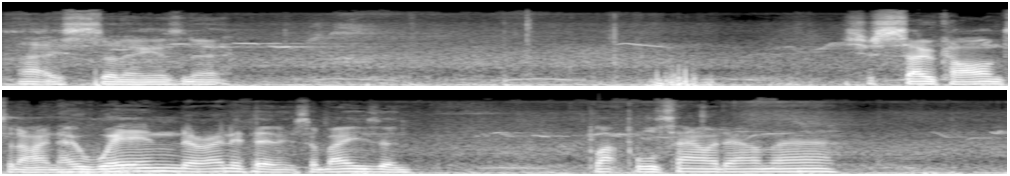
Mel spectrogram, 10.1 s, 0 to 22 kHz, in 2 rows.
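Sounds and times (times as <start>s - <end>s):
pigeon cooing: 1.3s - 4.6s, 7.0s - 10.0s.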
